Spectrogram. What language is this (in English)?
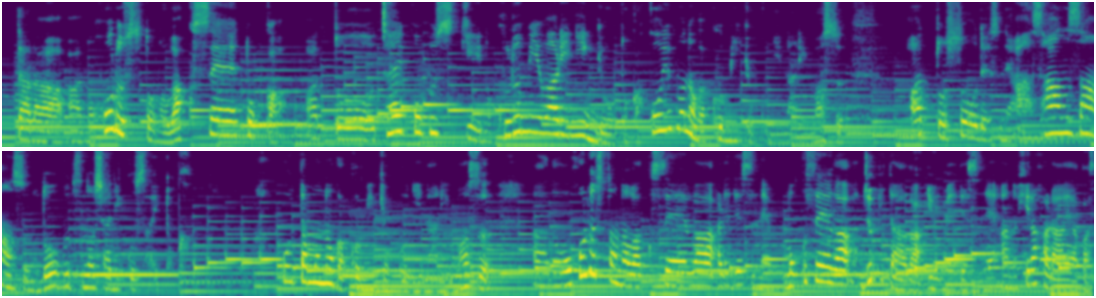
Japanese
